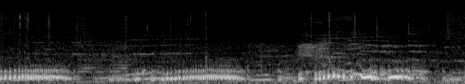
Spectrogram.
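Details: Pigeons give deep, rolling coos in long swelling phrases, a short pause, then a quicker throbbing burst of cooing near the end.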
